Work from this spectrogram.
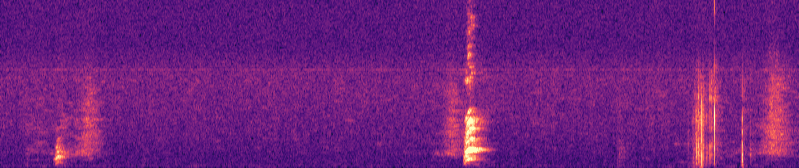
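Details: Indoor pet dog barking: a short bark, a pause of about four seconds, a stronger single bark, then a cluster of clicks and softer barks at the end.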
